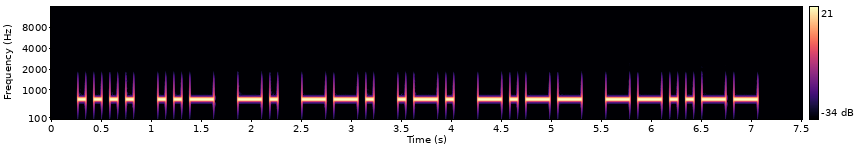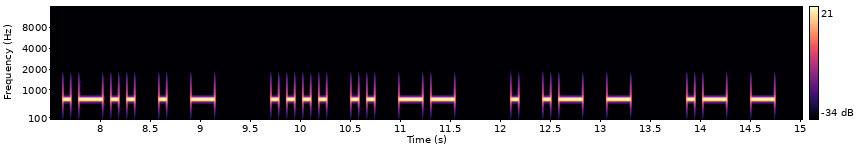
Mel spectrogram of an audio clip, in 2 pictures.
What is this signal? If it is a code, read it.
Morse code, heard as a keyed tone, about 15 wpm, 700 Hz. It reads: HUNGRY, LET HIM EAT AT
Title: Sentences from Top 1400 Words 15wpm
